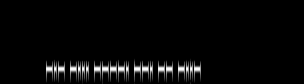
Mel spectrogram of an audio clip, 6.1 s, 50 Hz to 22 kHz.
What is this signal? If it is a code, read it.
Morse code, heard as a keyed tone, about 31 wpm, 700 Hz. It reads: KB9GMX
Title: USA Call Signs - 6 Characters - Repeated 3x - 30wpm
